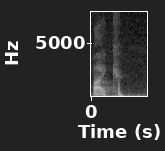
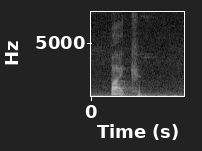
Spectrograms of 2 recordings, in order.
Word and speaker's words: pike: Thì chúng ta sẽ đọc từ này là pike, pike, pike. Từ này có nghĩa là cá chó, pike. Ở đây các bạn hãy xem như âm E nó không tồn tại mà nó kết thúc bằng âm K luôn, pike, pike.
